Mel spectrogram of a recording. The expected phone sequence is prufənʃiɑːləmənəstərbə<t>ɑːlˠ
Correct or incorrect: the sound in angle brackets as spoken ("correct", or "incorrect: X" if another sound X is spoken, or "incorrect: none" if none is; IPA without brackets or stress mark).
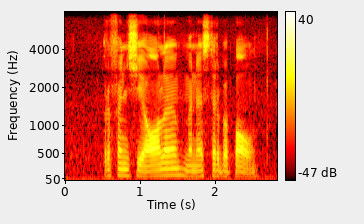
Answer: incorrect: p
